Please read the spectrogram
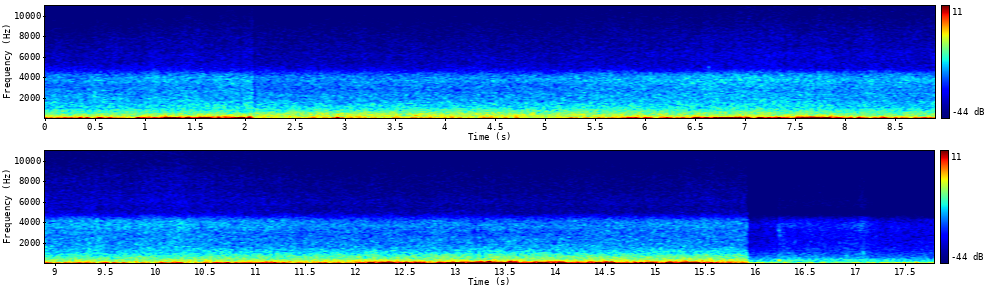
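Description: Ocean waves breaking and rushing in whitewater, with wind buffeting the microphone in low rumbles. About sixteen seconds in the sound drops to a quieter, calmer wash of water.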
